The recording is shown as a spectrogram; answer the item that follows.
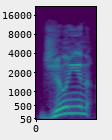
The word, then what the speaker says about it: Gilligan's: It's not Gilligan's. It's spelt Gilligan, but it's actually pronounced Jillian. Jillian's Island Ice Cream Shop.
